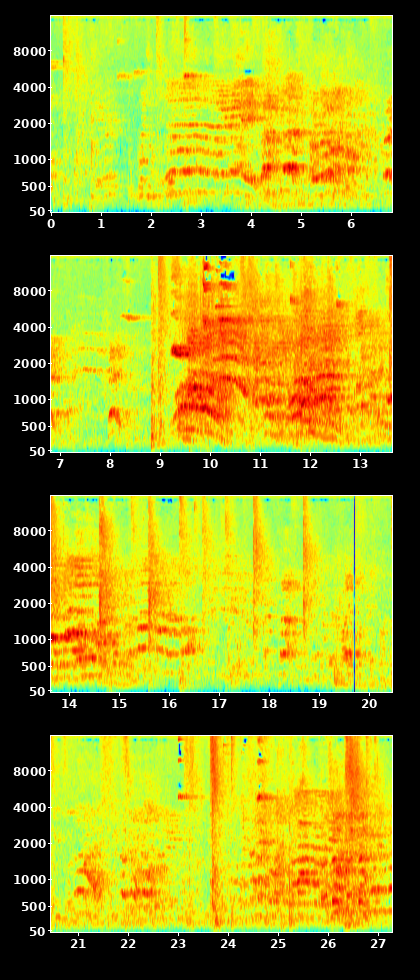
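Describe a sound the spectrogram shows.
A ball thuds as players hit it.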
